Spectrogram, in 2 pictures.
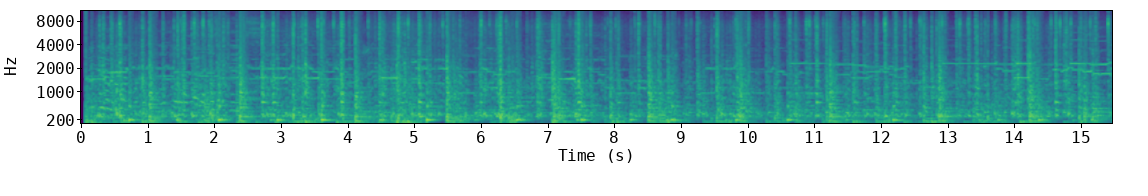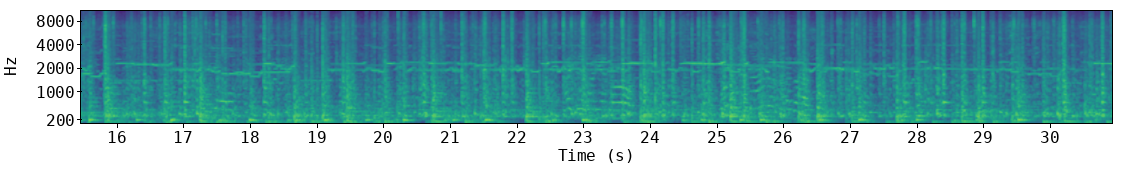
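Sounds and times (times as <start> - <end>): traditional festival music: 0.0 - 30.9
large drum beaten with sticks: 0.1 - 30.9.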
